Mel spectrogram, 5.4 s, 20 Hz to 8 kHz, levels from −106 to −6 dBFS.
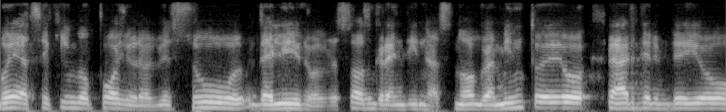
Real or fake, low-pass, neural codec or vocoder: fake; 7.2 kHz; codec, 16 kHz, 8 kbps, FunCodec, trained on Chinese and English, 25 frames a second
